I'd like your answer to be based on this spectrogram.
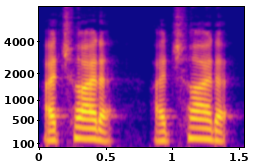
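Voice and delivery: "I tried" ending in a light da; "I tried" with a gentle voiced da; voiced flap. Shown as a demonstration. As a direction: soften the t-to into da after "tried". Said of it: "有的轻轻浊化成的这个声音".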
